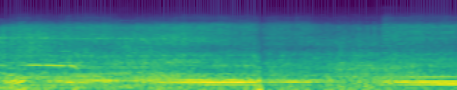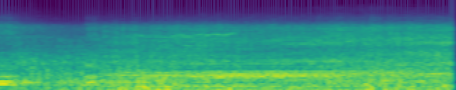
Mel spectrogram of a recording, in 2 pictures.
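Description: Onboard sound of a racing dirt bike's engine at high revs, with other motorcycles' engines close by. The engine note builds and falls away sharply twice, about two seconds in and again about three and a half seconds in.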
